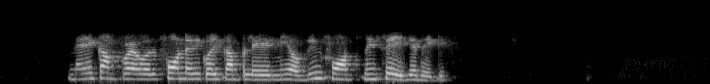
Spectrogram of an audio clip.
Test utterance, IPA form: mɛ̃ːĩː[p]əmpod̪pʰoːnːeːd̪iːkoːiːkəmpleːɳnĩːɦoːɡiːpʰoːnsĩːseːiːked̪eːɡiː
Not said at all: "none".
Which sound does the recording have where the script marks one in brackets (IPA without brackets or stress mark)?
k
